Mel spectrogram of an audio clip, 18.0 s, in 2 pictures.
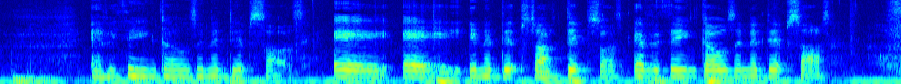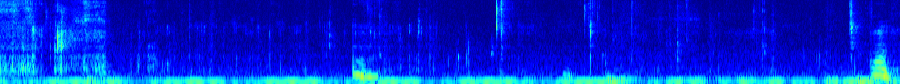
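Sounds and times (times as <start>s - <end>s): person chewing: 8.9s - 18.0s
person humming mmm: 12.5s - 13.1s.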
